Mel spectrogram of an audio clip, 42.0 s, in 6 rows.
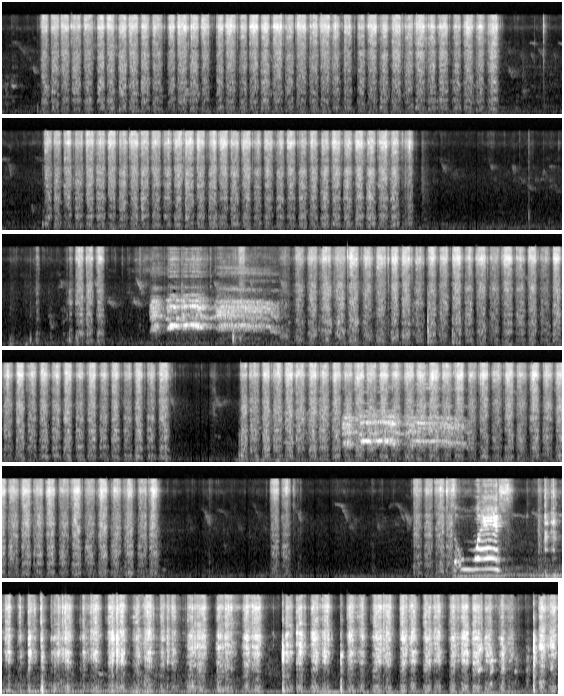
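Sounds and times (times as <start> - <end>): hand grating on metal grater: 0.5 - 6.2, 7.5 - 12.2, 14.4 - 15.3, 16.3 - 23.1, 24.0 - 30.0, 33.2 - 41.9
rooster crowing: 15.8 - 17.6, 24.8 - 27.0.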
